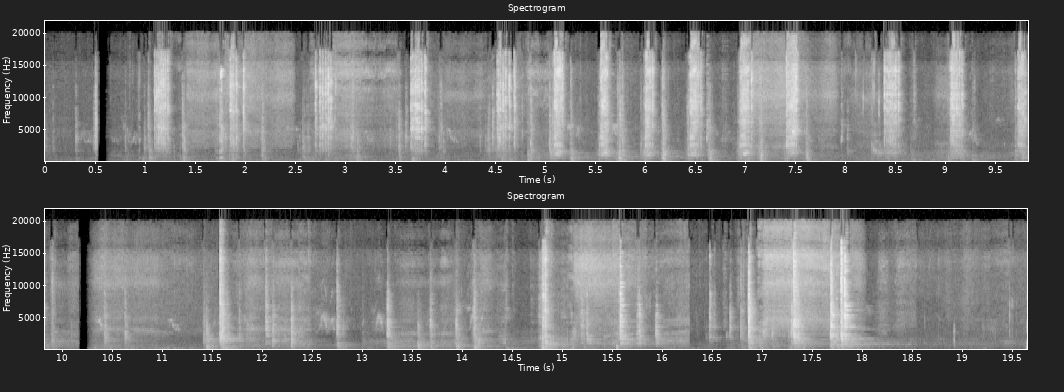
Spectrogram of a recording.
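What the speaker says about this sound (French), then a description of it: "moi j'ai pris une petite clé à cliquer parce que ça va plus vite" Ratchet wrench tightening bolts and nuts on a solar panel mount, with repeated clicking runs in irregular bursts, close and fairly quiet, no speech.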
